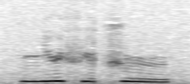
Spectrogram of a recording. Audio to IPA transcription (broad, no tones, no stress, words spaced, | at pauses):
nʲʉfʲo t͡ʃʉ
